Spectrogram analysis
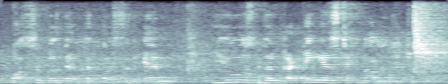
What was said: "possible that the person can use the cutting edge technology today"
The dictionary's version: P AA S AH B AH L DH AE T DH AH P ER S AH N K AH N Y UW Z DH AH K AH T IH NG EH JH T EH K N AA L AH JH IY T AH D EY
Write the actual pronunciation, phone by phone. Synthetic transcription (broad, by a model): P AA S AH B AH L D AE T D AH P ER S AH N K AH N Y UW Z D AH K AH T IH NG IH Z T EH K N AA L AH JH IY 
